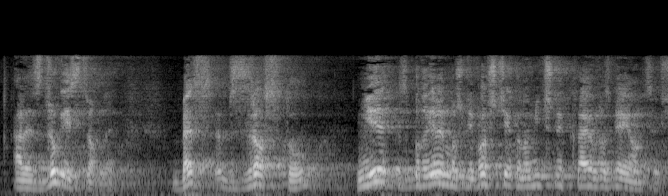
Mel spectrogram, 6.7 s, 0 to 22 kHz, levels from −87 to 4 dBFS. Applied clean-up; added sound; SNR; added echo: none; none; none; reverberation time 2.0 s.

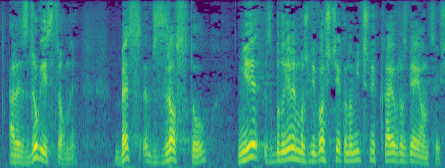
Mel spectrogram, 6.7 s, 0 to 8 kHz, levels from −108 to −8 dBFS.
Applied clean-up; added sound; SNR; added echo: none; none; none; none.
